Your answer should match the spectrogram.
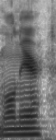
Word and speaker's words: Mjolnir: But that he's the weaponsmith that crafted Mjolnir. And am I saying that right, Mjolnir? – Yeah.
